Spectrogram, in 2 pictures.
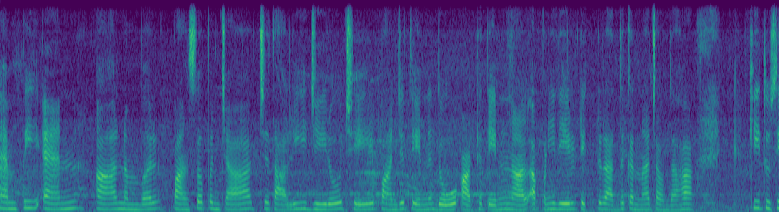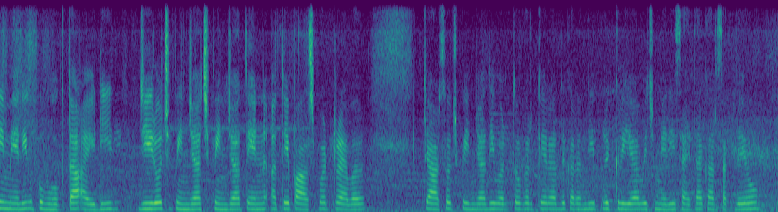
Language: Punjabi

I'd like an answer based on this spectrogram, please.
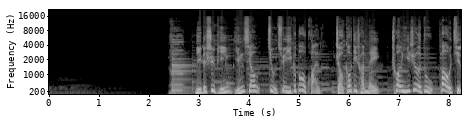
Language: Chinese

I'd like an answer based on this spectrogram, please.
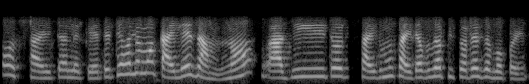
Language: Assamese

